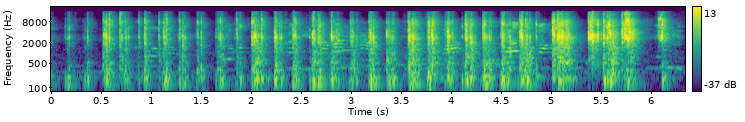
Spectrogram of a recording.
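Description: Many hands slapping and tapping a wooden tabletop in quick succession, several taps a second, as in a group hand-tapping game.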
